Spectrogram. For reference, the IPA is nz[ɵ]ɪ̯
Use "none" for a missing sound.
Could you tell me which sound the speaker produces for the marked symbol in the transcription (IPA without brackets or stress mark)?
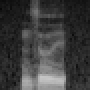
ɵ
